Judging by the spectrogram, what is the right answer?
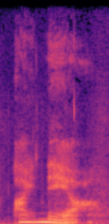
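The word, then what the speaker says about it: einer: it's gonna be inea so an ER e i n e r I near which is like when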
